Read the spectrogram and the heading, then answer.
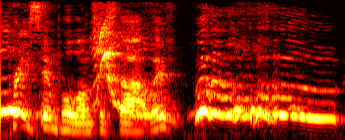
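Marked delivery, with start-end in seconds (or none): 1.9-3.5 excited hooting. Real, not acted. Playful hooting at dog.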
